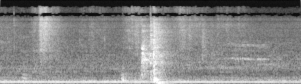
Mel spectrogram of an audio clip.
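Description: A brown paper towel being crumpled by hand: a brief rustle about a second in. About three seconds in comes a single knock, the loudest moment. A steady low hum runs underneath.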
